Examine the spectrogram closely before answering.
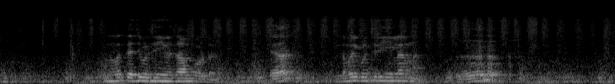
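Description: A man speaks briefly nearby.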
